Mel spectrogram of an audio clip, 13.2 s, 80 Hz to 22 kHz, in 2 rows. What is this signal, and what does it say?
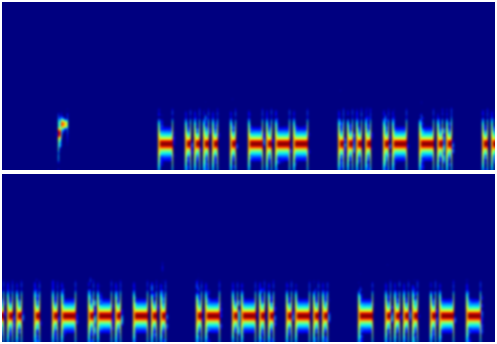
Morse code, heard as a keyed tone, about 21 wpm, 700 Hz. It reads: THEY HAD HEARD ALL THAT
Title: Sentences from Top 400 Words and Abbreviations 20wpm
